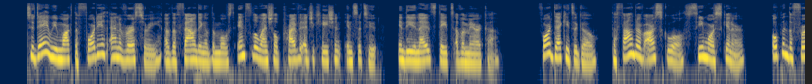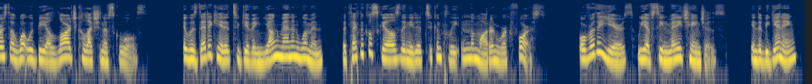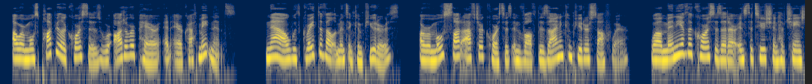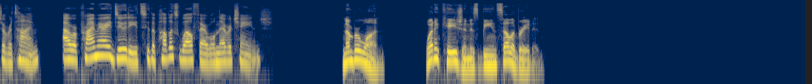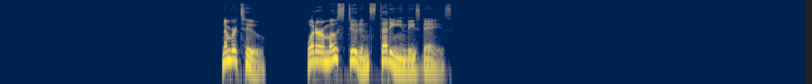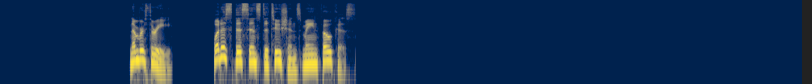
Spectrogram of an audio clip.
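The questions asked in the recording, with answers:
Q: What occasion is being celebrated?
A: The 40th anniversary of the school's founding

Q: What are most students studying these days?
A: Design and computer software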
